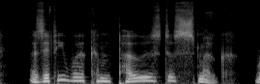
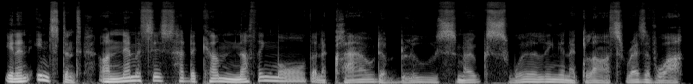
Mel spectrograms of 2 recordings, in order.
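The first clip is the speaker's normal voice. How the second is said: ordinary delivery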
